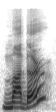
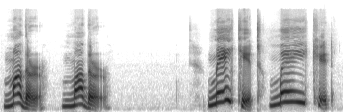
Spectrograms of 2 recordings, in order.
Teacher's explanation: M sound is coming through the nose. The air is coming out through the nose. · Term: nasal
